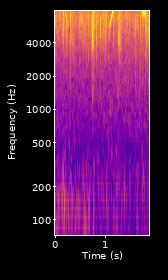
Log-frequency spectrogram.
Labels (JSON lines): {"label": "biophony, dolphin", "recorder": "SoundTrap 500"}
